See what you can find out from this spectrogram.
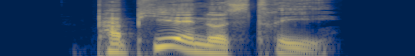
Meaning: paper industry
- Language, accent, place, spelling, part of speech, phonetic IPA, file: German, Germany, Berlin, Papierindustrie, noun, [paˈpiːɐ̯ʔɪndʊsˌtʁiː], De-Papierindustrie.ogg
